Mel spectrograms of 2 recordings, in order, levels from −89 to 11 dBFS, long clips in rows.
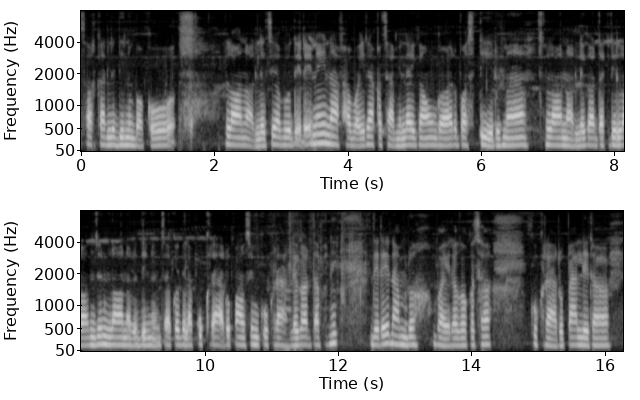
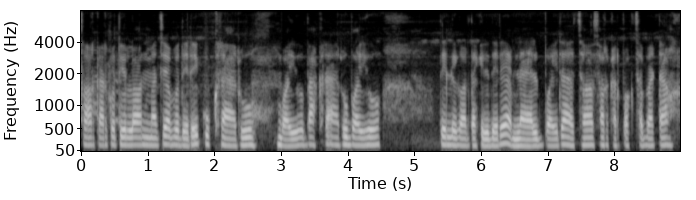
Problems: none marked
